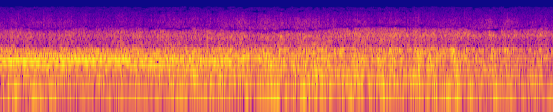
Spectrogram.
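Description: A train runs steadily, a loud continuous rumble and rattle of wheels on track, with a faint tonal whine in the first second and no voices.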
